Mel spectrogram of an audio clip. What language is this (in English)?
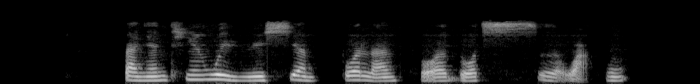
Chinese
